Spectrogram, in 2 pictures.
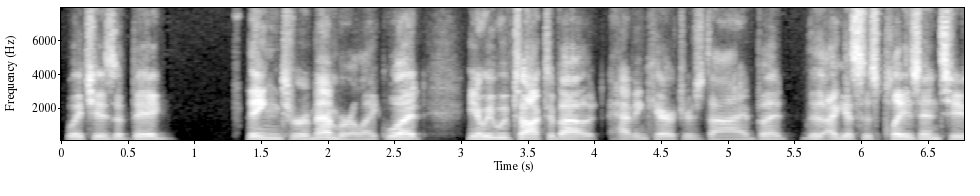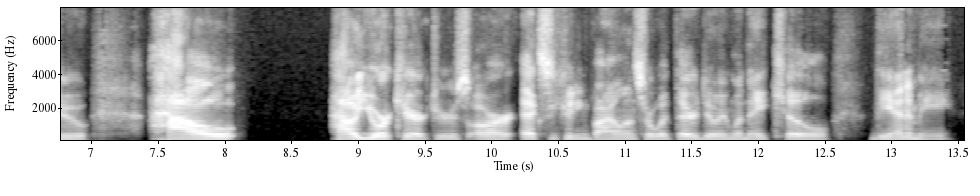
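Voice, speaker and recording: Male co-host, slightly low register, dry recording, opinionated and conversational, rambling but emphatic. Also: steady tone, moderate pace, no room sound. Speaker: podcast co-host. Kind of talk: casual opinionated discussion.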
